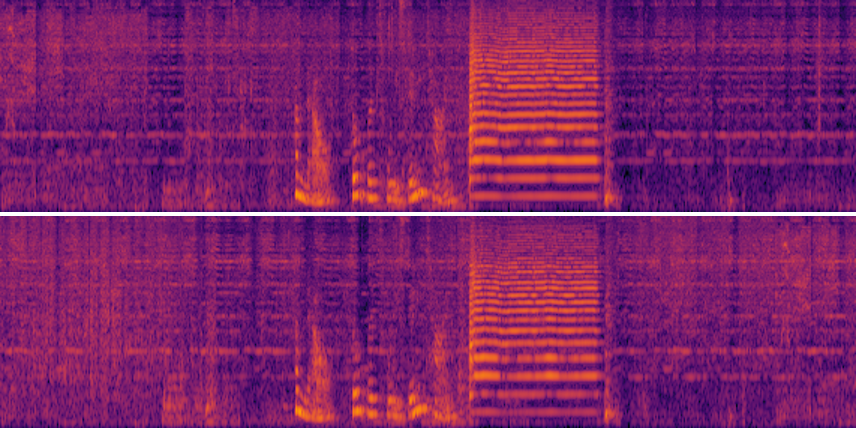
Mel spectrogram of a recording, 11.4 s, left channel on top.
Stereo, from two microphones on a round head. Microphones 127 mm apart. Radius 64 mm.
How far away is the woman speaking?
About 0.6 m.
